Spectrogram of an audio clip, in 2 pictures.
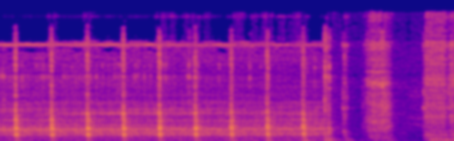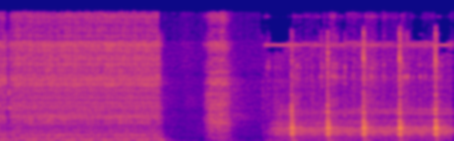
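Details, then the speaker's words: New Cricut Maker cutting a card: sharp regular knocks about twice a second as the carriage moves back and forth, pausing during smoother moves; loud knocking of unknown cause. "My machine is making a loud knocking noise. You'll hear it in just a moment when this device moves back and forth. That's the noise."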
